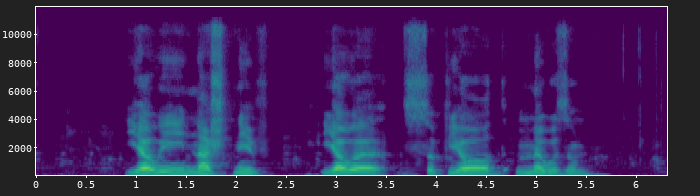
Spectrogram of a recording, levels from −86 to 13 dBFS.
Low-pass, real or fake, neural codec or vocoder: 10.8 kHz; fake; codec, 24 kHz, 3.1 kbps, DualCodec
